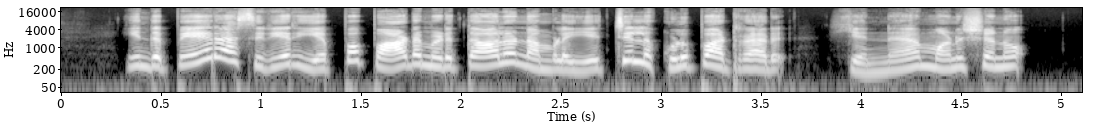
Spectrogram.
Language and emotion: Tamil, disgusted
